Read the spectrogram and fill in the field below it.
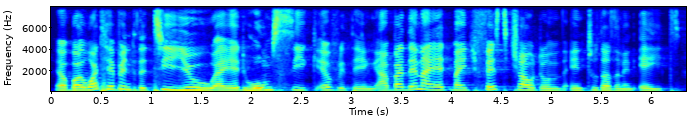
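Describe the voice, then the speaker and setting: A woman's voice: mid-range voice, a little fast. A woman in her forties from Zimbabwe, telling a rambling personal story at a public panel, laughing often. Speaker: audience member. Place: large hall with an audience. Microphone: handheld microphone.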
